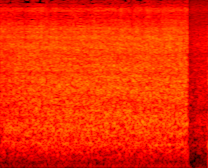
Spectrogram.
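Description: Pressure washer spraying asphalt pavement: a steady hiss from the water jet over the low hum of its engine, cutting off just before the end.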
